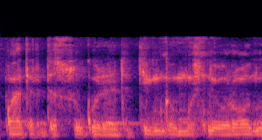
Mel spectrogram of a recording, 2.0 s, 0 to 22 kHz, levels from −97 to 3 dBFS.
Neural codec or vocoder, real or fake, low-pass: none; real; 7.2 kHz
